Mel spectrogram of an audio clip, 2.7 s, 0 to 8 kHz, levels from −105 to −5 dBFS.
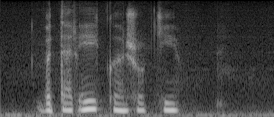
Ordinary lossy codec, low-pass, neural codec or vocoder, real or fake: none; none; codec, 16 kHz, 0.8 kbps, ZipCodec; fake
